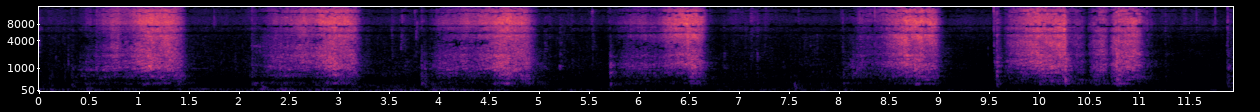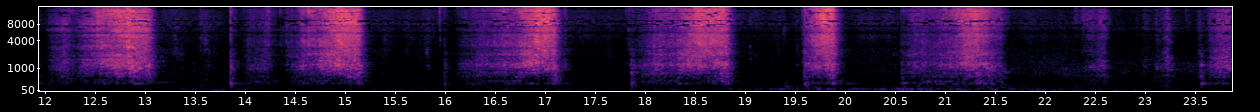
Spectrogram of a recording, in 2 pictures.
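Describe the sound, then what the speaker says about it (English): A 10-inch spackle knife scrapes caked sludge off the steel sidewall of an underground oil tank in long, rasping strokes, about a dozen loud passes in a steady rhythm with brief pauses between them. "he takes the old standard 10-inch spackle knife and he'll begin to scrape the sidewall down"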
